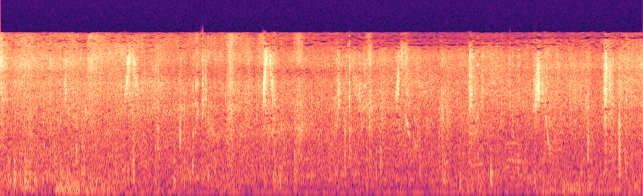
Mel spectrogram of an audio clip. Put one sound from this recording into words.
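Skis swish and scrape over packed snow as a skier passes close by.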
